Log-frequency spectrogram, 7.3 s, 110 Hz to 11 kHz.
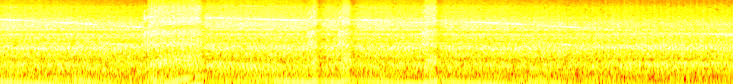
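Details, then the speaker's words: Caterpillar 3406A diesel started after sitting a long time, fed from fuel buckets with the hand primer bypassed and the turbo ring held by vise-grips, run briefly without coolant. A steady, even idle with no knocks or ticks and 50–60 psi oil pressure: healthy. "all right that was pretty cool thing runs really good it sounds really really strong i don't hear any knocking or anything crazy"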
